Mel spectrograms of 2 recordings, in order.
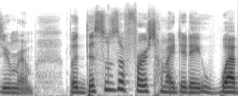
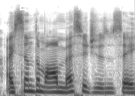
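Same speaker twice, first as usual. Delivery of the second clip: normal talking voice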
